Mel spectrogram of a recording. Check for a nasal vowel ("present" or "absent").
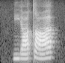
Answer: absent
